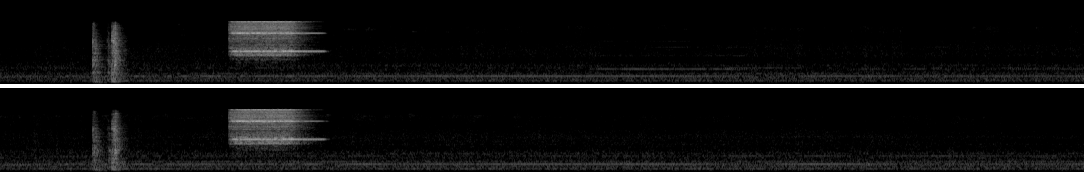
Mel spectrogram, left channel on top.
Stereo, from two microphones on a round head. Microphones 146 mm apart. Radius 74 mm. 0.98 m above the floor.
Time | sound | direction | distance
0.9 | a microwave | 30° left (ahead or behind) | 0.7 m
2.3 | a doorbell | centre (ahead or behind) | 0.8 m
